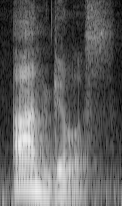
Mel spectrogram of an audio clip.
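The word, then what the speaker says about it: ἄγγελος: For Us to pronounce It as Agos we pronounce it as angelos anglish Angel G Together is about other letters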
